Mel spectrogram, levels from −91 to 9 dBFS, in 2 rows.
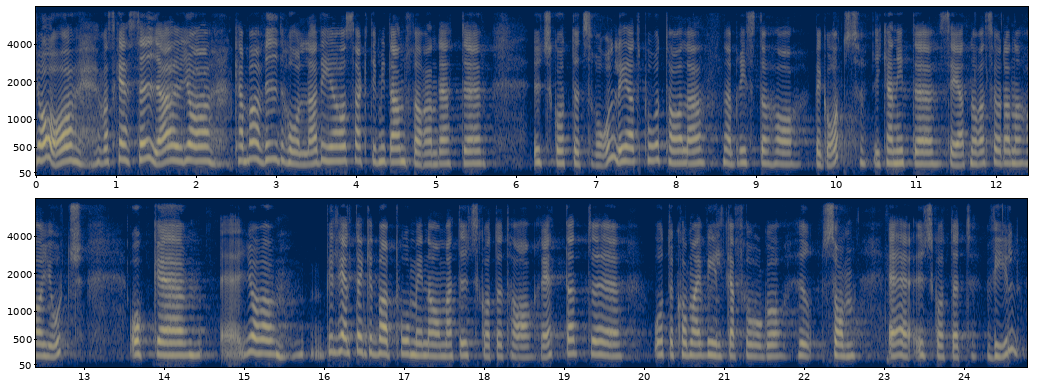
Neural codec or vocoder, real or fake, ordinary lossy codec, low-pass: vocoder, 44.1 kHz, 80 mel bands, Vocos; fake; none; 7.2 kHz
